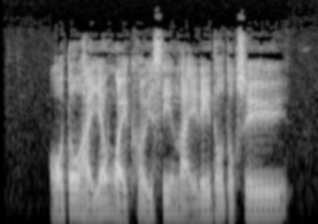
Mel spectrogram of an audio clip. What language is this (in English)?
Cantonese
